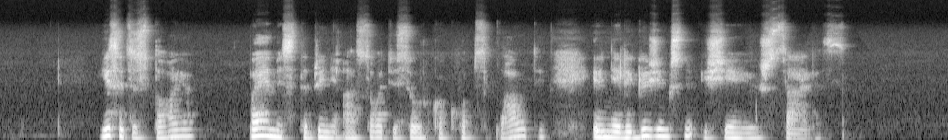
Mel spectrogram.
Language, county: Lithuanian, Vilnius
